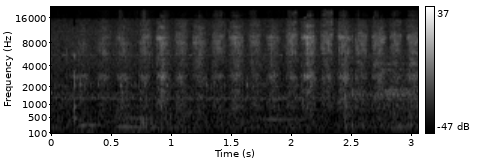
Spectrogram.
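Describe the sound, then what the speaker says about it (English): Close, steady rasping of a small file smoothing the sprue connection points on a plastic model ship part, a rapid run of short back-and-forth strokes with no talk. "so just kind of file it down so it looks smooth"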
